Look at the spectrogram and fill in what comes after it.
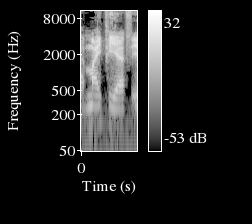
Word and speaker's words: mypf: Yeah, mypf.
